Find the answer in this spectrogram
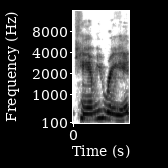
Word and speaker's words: Kami Redd: this to you Google me my name is Cammy red it's just like it's spelled across the screen you're GNA find me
